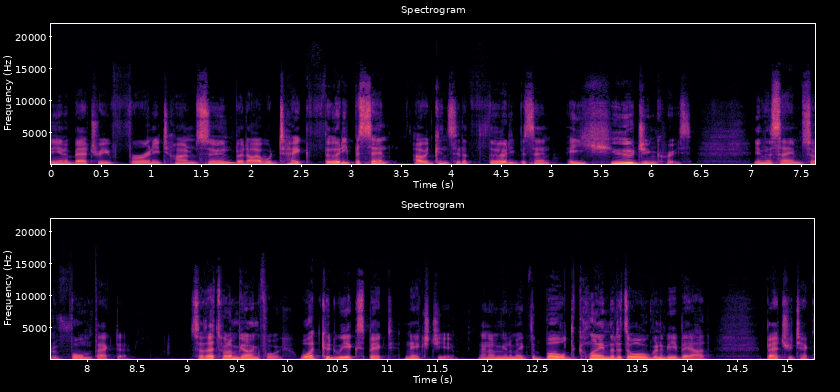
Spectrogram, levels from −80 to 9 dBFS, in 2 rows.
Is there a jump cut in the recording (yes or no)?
yes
